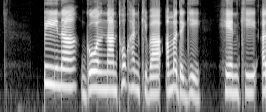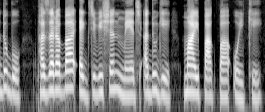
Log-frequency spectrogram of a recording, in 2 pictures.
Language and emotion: Manipuri, neutral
